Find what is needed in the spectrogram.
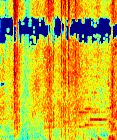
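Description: Knocks and rustling as a person climbs into a car's driver's seat. In the second half there are a few faint, thin, steady electronic tones.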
